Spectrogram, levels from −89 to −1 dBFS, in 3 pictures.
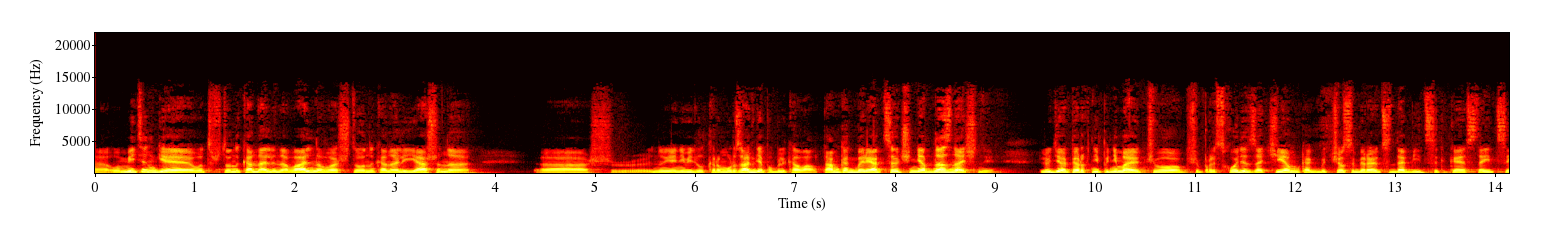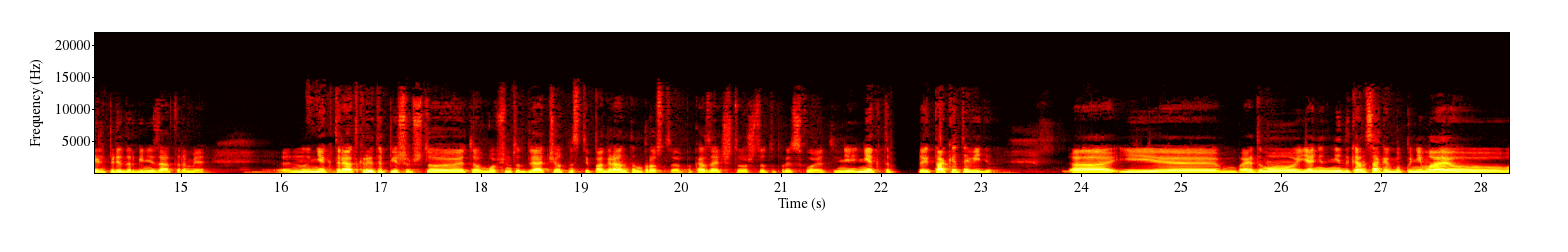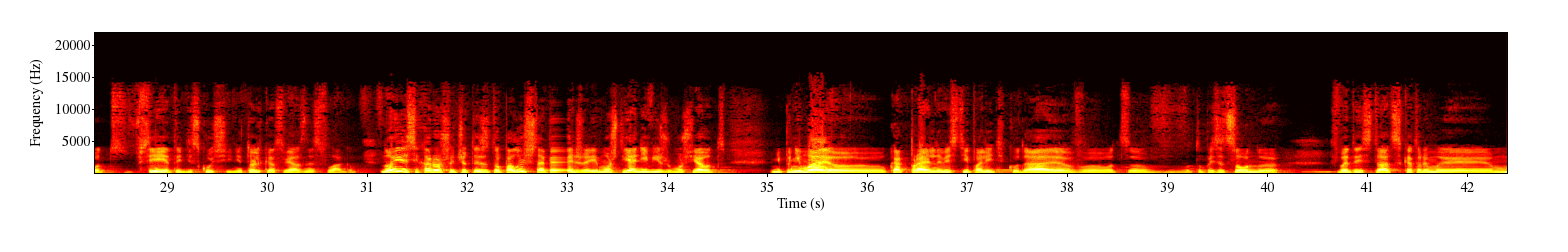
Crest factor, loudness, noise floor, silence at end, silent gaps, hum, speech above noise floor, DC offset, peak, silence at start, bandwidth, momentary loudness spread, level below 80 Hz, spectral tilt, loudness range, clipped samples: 16 dB; -17 LUFS; -56 dBFS; 0 s; none; none; 39 dB; under 0.1%; 0 dBFS; 0 s; 13.5 kHz; 13 LU; -56 dBFS; -7 dB/octave; 7 LU; under 0.1%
